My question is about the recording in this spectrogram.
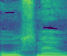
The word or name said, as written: úsmev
